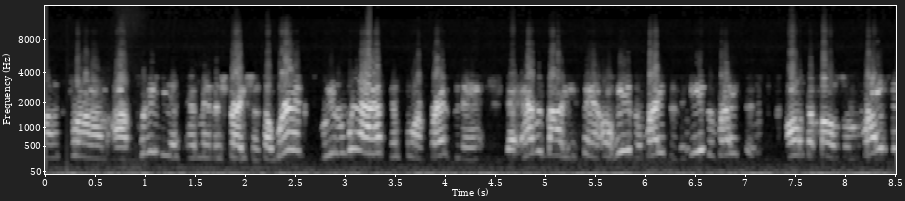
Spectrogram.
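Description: A person talking steadily over a telephone line, the voice thin and narrow-band.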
